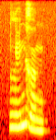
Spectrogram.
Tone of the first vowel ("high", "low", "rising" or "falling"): rising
